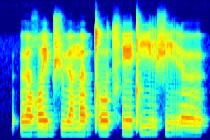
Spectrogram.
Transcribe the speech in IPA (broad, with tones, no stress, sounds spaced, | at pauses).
ʔ ɵ˨ ɐ̯ ʁʷ e˦ b ʃ ʉ˨ ɐ̯ m ɐ˦ b tʼ o˦ t͡sʰ e˦ tʼ iː˦ r ʃ i˨ r ɵː˨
